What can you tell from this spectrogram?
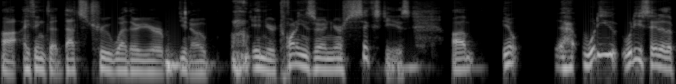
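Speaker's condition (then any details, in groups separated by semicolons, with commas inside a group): No condition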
